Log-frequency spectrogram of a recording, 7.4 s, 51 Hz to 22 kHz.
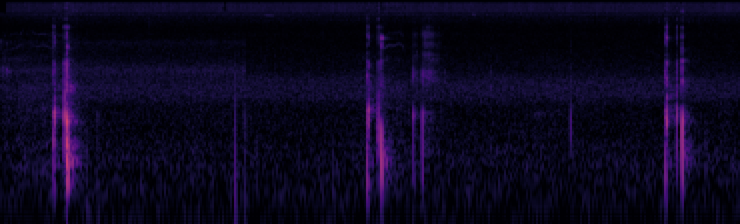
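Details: Hiccups in an 11-day-old baby who makes funny faces while hiccuping.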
